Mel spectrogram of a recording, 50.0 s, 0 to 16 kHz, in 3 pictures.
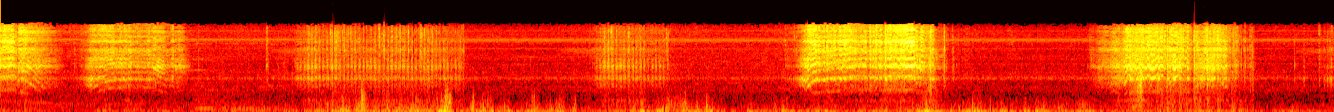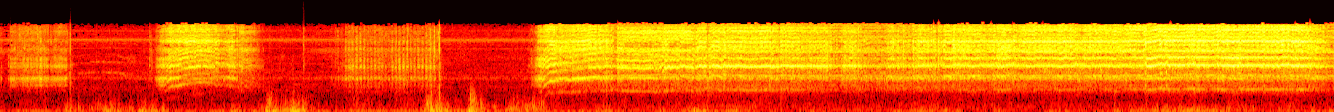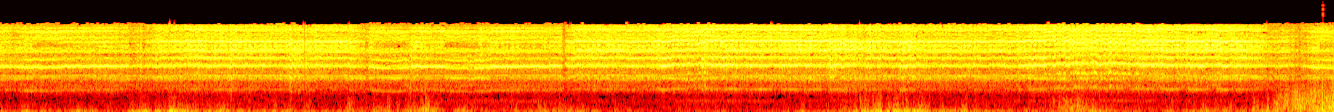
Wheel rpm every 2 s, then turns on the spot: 70, 20, 20, 10, 20, 110, 10, 100, 10, 50, 20, 40, 160, 170, 170, 160, 160, 160, 170, 160, 170, 160, 170, 160, 170.
4-8 16-18 20-22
